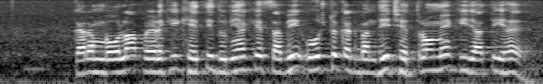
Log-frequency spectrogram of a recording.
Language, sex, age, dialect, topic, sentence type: Hindi, male, 25-30, Marwari Dhudhari, agriculture, statement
